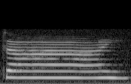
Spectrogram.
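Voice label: "zaai1", Cantonese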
